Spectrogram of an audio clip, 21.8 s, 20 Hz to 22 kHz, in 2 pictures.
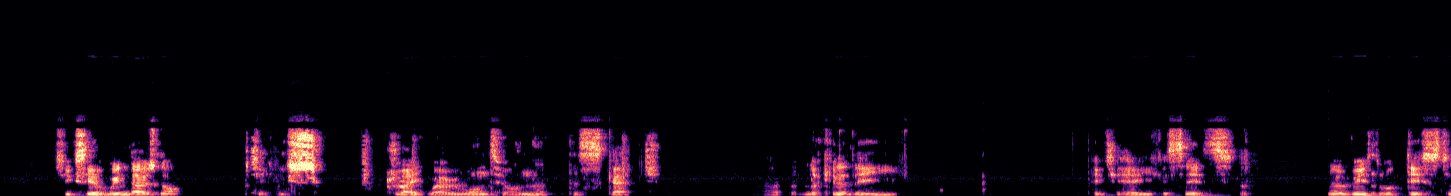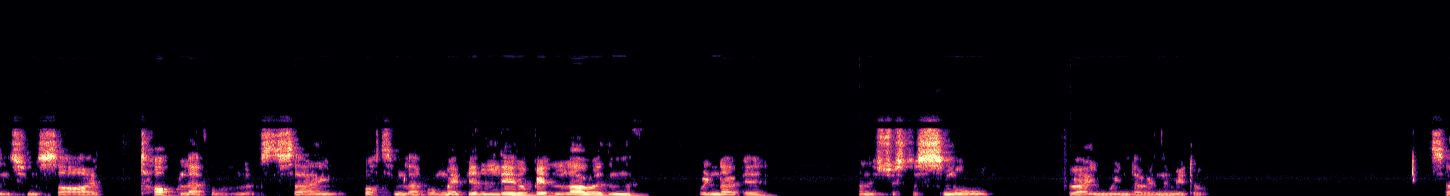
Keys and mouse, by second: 6.3 click.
